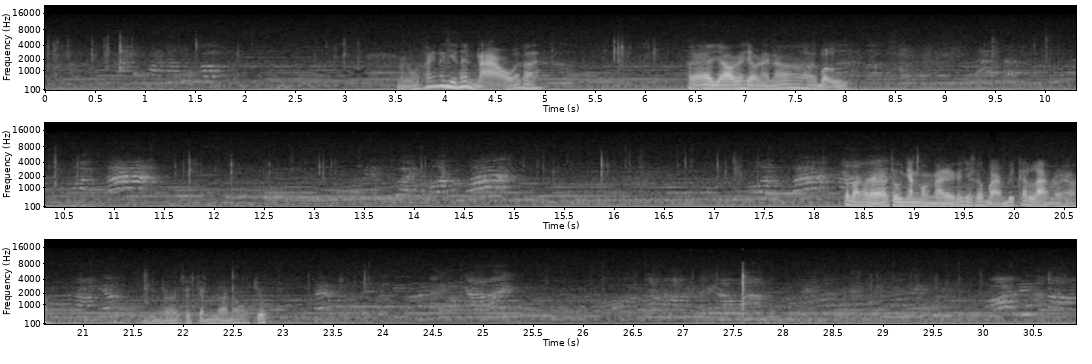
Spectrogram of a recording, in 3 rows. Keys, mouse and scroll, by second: 0.8 Tab, 1.2-2.6 scroll down 12, 2.6 scroll up 2, 3.1 Tab, 3.1-3.7 scroll up 3, 4.4-4.7 scroll up 4, 8.0-8.7 scroll down 6, 8.7 scroll up 2, 9.4-9.8 scroll down 2, 10.1 shift+middle click, 10.6 scroll up 1, 11.3 right click, 11.3-11.8 scroll up 2, 11.8 b, 13.7 right click, 14.0 b, 15.1 alt+right click, 16.7 right click, 17.4 alt+right click, 18.5 alt+shift+right click, 18.7 alt+shift+right click, 19.1 right click, 19.9 alt+shift+right click, 21.9-22.2 scroll up 2, 22.6 scroll up 4, 23.1 shift+right click, 23.8 alt+shift+right click, 25.7 shift+right click, 27.6 alt+shift+right click, 29.0 alt+shift+right click, 29.7 right click, 30.2 shift+right click.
